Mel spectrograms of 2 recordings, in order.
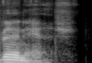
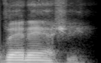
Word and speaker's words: Van Ashy: Van Ash? So they, Sorry, and I've heard your name two different ways, Van Ash and Van Ashy. You guys say it with, you know, extra syllable, Van Ashy.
